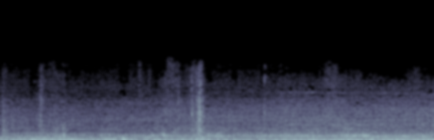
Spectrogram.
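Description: Steady airliner cabin noise, an even rushing hum, with a single short click about two seconds in.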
